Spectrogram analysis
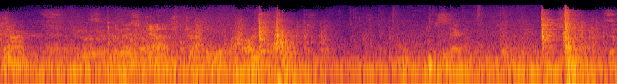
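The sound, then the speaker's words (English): A back door opens and closes as someone comes in, with a couple of sharp clunks and rattles standing out over a steady murmur of indistinct voices and room noise. “He was here, I just saw him. Coming in the back door.”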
